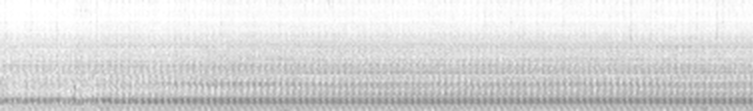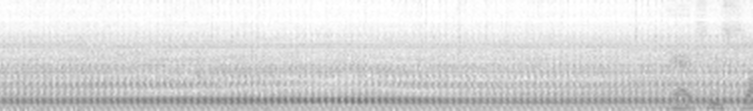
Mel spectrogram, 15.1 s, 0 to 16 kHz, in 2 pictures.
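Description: A 3D printed brushless DC motor spins at speed, giving a steady, loud, tonal whine and hum that holds nearly constant for the whole stretch, with a faint voice mixed in.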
